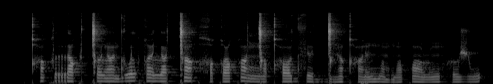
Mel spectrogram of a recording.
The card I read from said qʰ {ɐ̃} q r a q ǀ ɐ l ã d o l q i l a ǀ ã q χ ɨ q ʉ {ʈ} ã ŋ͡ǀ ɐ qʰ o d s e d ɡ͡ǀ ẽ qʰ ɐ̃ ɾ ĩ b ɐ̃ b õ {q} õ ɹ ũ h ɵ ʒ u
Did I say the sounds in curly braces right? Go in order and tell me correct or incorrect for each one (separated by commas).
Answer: incorrect, incorrect, correct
